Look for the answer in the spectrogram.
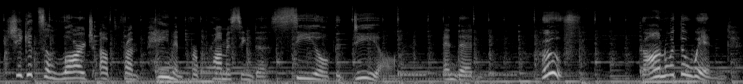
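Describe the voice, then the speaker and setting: A woman's voice: sits high, big pitch swings, a little slow. A woman playing a self-important teenage schoolgirl who leads a detective club in a video game dub, with pompous, precise, dramatic phrasing. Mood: playful, dramatic. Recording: music under the dialogue. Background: music.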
